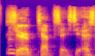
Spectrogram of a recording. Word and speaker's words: Serrapeptase: How do you, when you choose your product line, how do you know, like you said, your first one, the Serrapeptase, how do you say that? – Serrapeptase.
